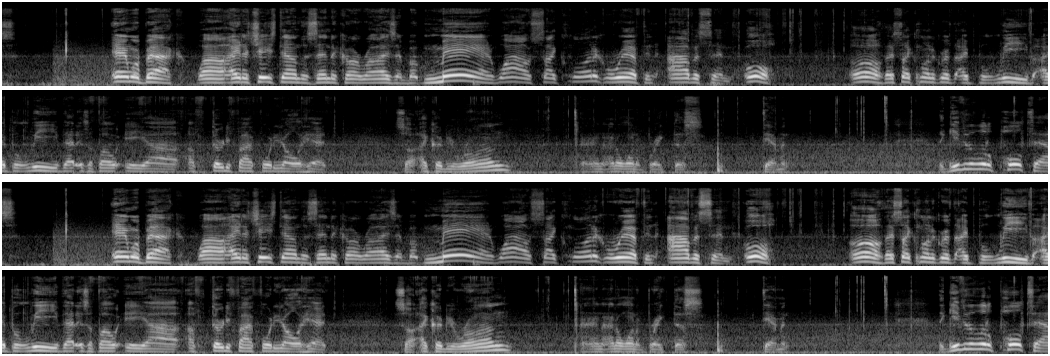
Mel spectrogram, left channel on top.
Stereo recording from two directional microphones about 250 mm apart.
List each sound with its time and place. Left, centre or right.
1.0 s speech: centre
5.4 s a man's voice: centre; by 17.5 s right
18.0 s speech: centre
19.8 s a man's voice: centre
